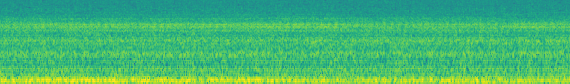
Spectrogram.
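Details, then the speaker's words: Generic cheap cordless electric pen sander/mini drill, compared against a Dspiae hobby sander: small motor buzzes with a coarse, uneven hum and faint rattle rather than a clean whir; sounds crude, cause unclear. "Let's see if this one has power. This one has power. This also sounds very crude."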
